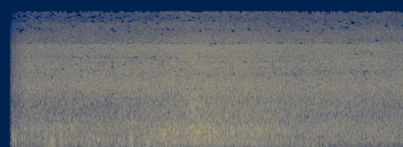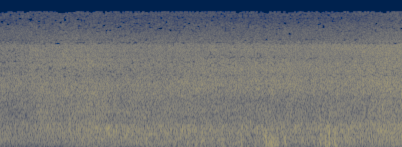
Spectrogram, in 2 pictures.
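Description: Sea surf washing and breaking along the shore in a steady rush of choppy waves.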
